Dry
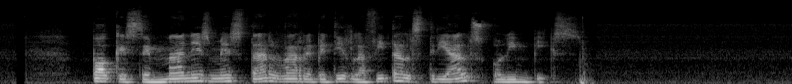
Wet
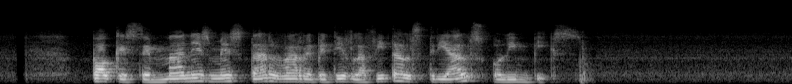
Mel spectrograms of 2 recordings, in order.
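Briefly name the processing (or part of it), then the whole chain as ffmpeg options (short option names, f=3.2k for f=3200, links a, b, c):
overdrive pedal into a guitar cabinet: -filter_complex "[0:a]asplit=2[a][b];[b]highpass=f=720:p=1,volume=17dB,asoftclip=type=tanh:threshold=-4dB[c];[a][c]amix=inputs=2:normalize=0,lowpass=f=1.2k:p=1,volume=-6dB,highpass=f=260:p=1,highpass=110,equalizer=f=110:t=q:w=4:g=-4,equalizer=f=240:t=q:w=4:g=5,equalizer=f=430:t=q:w=4:g=8,equalizer=f=1.6k:t=q:w=4:g=-5,equalizer=f=2.8k:t=q:w=4:g=-4,lowpass=f=4.4k:w=0.5412,lowpass=f=4.4k:w=1.3066,equalizer=f=100:w=1.2:g=6,volume=1.5dB"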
